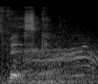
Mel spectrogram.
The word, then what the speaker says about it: Fisk: His name is Fisk, which rhymes with fish, because he's stupid.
